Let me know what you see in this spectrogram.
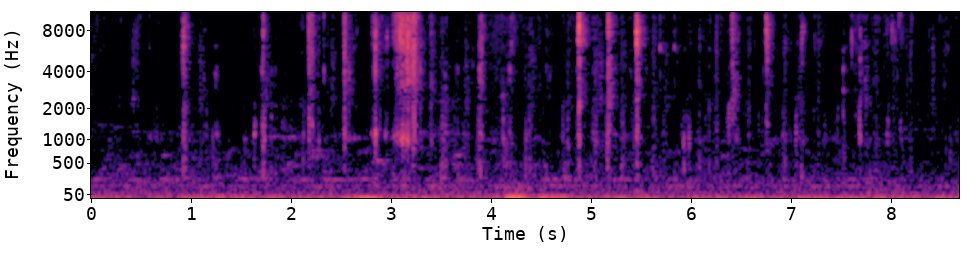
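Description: A person chewing a mouthful of soft rice and chicken curry eaten by hand, close to the microphone: scattered wet mouth clicks and smacks, with a louder smack about three seconds in.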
